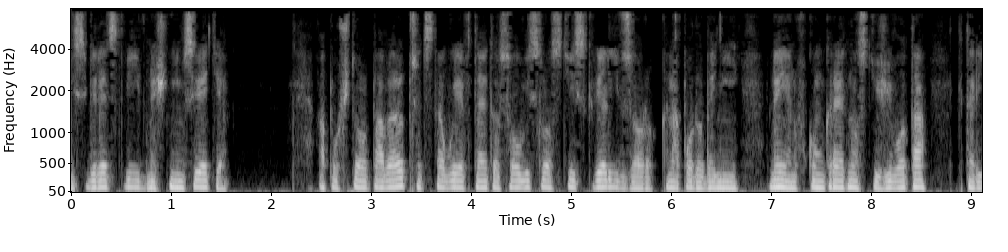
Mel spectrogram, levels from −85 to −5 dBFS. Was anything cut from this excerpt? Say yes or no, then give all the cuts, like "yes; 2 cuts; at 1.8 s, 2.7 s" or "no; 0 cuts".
no; 0 cuts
